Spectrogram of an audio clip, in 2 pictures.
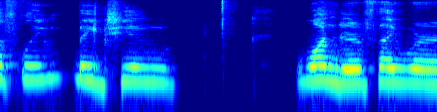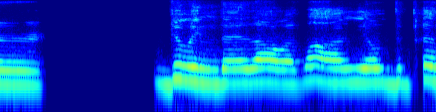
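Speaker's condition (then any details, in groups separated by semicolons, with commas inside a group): Cerebral palsy; speech impairment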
